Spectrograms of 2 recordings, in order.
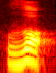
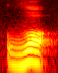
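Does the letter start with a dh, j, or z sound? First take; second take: dh; dh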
